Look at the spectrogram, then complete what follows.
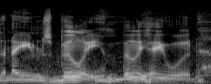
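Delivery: rough, gravelly rasp, straining the throat. Trying to redo a character voice from before: Billy Haywood gravelly voice. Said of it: "doing that voice, I was just like, I can't. This is killing my throat... those gravelly voices".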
